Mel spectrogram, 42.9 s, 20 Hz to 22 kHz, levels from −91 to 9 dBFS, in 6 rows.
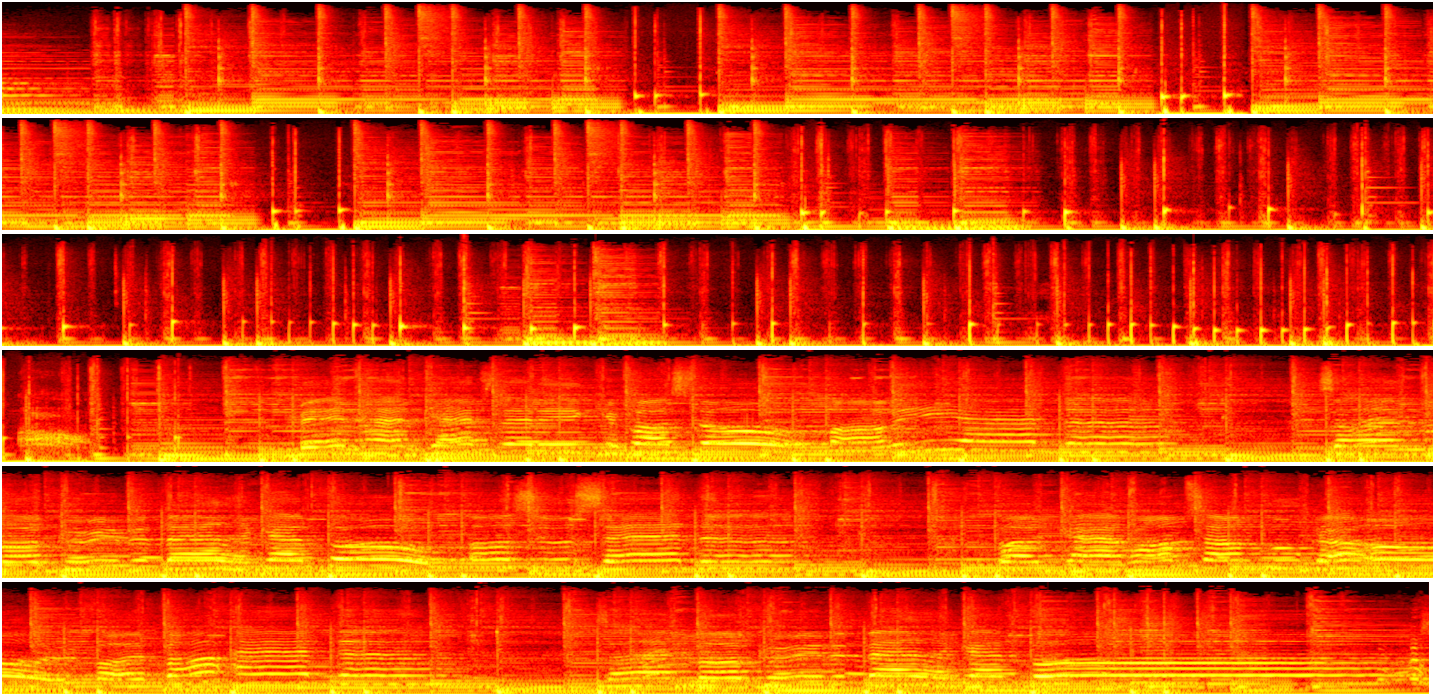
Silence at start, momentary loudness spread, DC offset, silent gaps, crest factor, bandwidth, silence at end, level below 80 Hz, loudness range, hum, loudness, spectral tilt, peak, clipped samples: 0 s; 12 LU; 5%; none; 16 dB; over 20 kHz; 0 s; -24 dBFS; 8 LU; none; -16 LUFS; -5 dB/octave; 0 dBFS; under 0.1%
